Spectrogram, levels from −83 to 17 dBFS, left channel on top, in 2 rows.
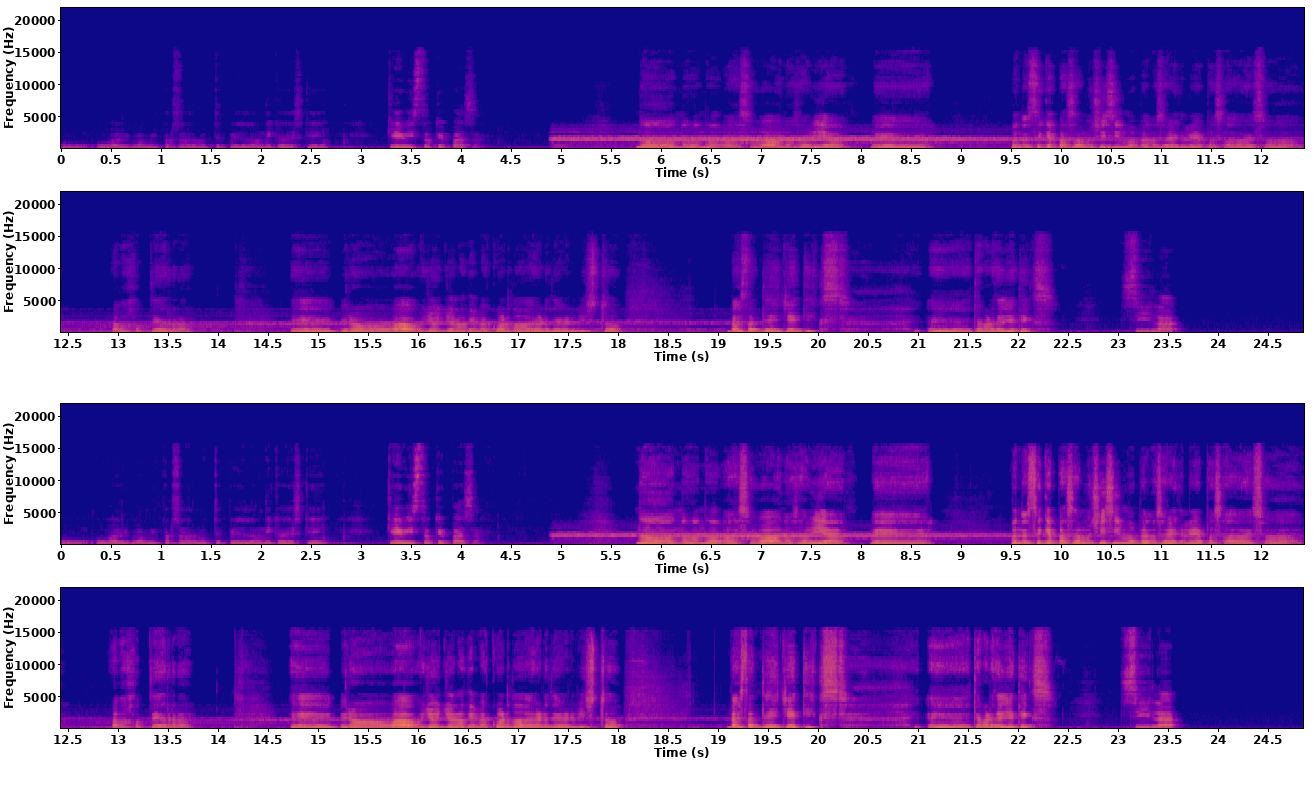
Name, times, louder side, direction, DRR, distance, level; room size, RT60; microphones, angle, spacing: voice 1, 0.0-3.0 3.3-4.2 22.6-22.8 23.0-23.5, right 4 dB, 30° right, 0.6 m, -37 dB
sound 1, 4.9-19.5, left 2 dB, 90° left, 1.7 m, -42 dB
voice 2, 5.3-8.7 9.5-12.4 12.9-13.7 14.2-18.7 19.1-22.3, right 2 dB, 55° right, 1.0 m, -27 dB
6.1 x 2.4 x 3.0 m
head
